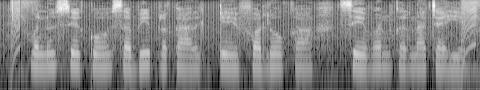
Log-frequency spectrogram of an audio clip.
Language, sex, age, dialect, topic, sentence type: Hindi, female, 31-35, Kanauji Braj Bhasha, agriculture, statement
